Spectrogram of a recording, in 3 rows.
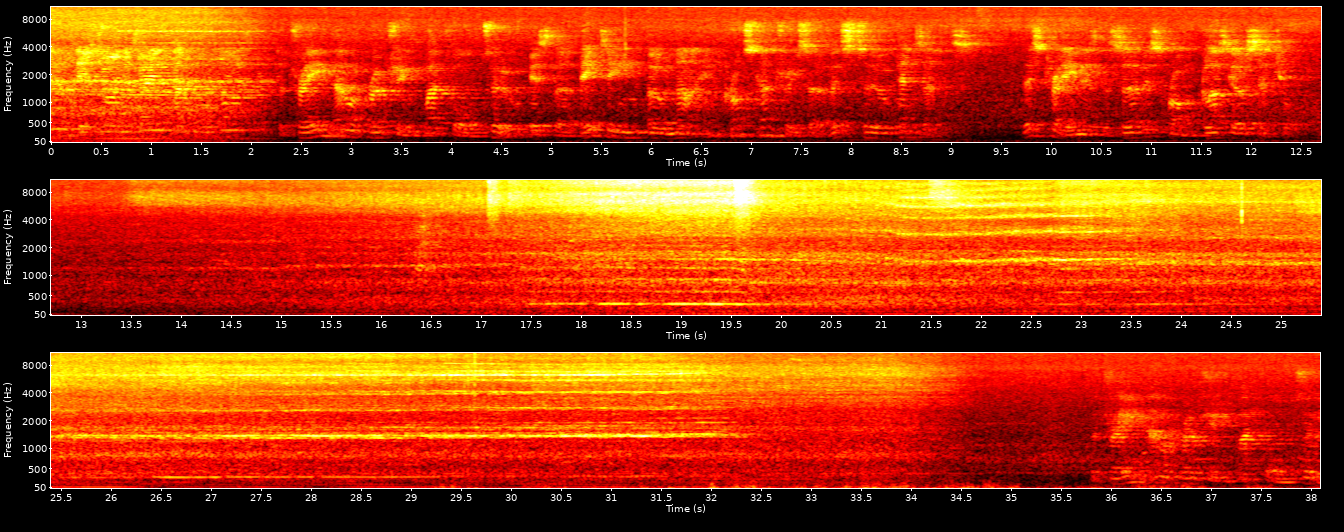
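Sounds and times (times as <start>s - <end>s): train engines rumbling: 0.0s - 38.0s
high brake squeal: 16.4s - 20.2s, 21.1s - 32.8s.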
